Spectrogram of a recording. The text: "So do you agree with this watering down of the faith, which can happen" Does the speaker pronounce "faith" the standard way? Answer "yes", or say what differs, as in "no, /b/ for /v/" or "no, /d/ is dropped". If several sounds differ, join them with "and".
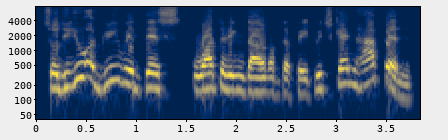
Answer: no, /t/ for /θ/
